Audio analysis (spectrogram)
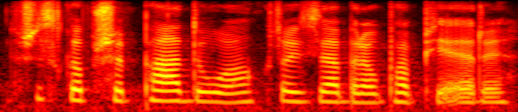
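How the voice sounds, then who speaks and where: A woman's voice: medium pitch, little pitch movement, normal speed, creaky, bright, forceful tone. A woman giving casual gameplay commentary, retelling and translating the story into a close microphone. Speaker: gameplay streamer.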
